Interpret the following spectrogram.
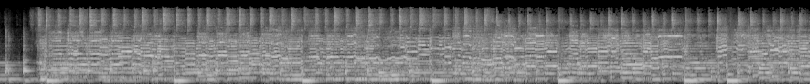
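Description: Live instrumental passage played on oud and flute, the oud plucking a melody with recurring low notes under it.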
